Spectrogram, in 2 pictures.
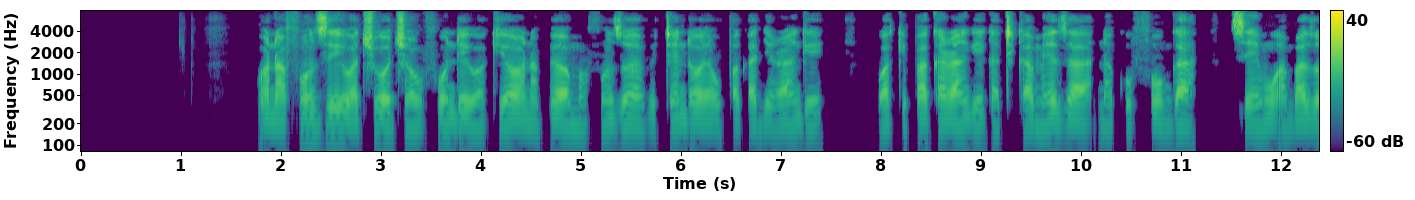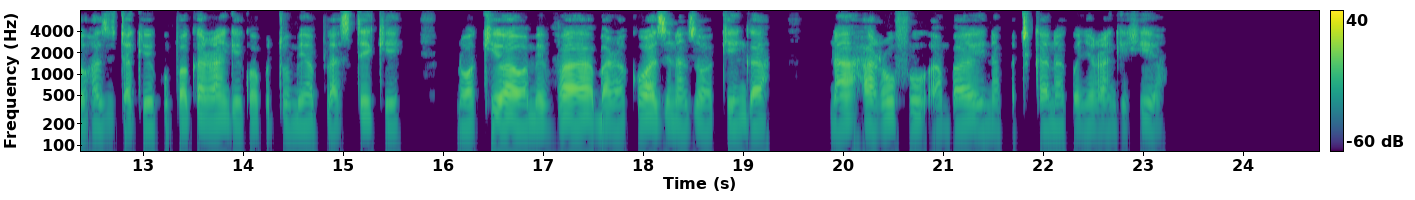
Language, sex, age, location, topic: Swahili, male, 25-35, Dar es Salaam, education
